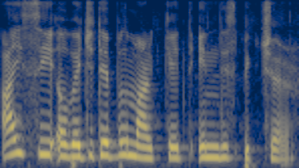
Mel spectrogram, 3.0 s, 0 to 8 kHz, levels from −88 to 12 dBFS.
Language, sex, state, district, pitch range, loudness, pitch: English, female, Arunachal Pradesh, Longding, 190-235 Hz, -15 LUFS, 210 Hz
